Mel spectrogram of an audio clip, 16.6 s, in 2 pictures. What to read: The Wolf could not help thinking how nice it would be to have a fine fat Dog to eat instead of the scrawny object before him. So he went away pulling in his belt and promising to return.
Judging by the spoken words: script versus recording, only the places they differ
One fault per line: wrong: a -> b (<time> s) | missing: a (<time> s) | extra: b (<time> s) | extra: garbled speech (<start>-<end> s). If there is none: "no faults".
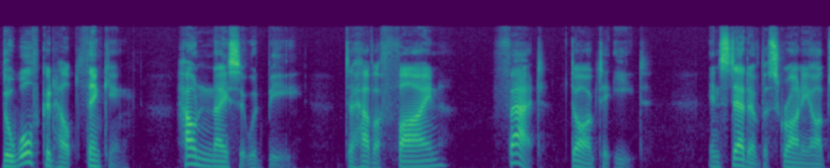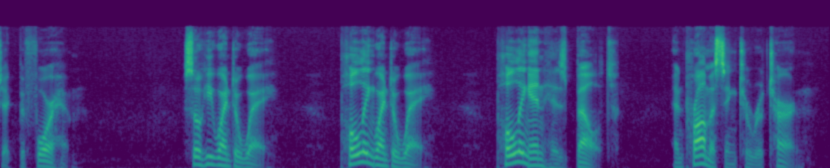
missing: not (0.6 s)
extra: went away pulling (12.0 s)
